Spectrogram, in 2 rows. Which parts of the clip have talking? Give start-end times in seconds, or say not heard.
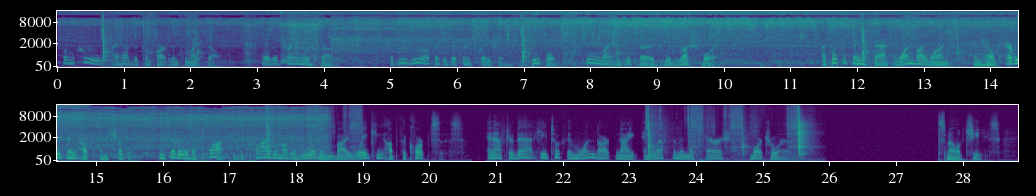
0.1-2.5, 3.0-4.3, 5.0-10.0, 11.4-25.6, 27.6-28.7.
